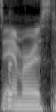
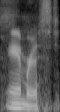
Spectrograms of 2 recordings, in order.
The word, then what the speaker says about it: Amherst: nearby is Smith college when you're saying that are you saying Amherst it's spell it's it's amorist it's amorist it's spelled Amherst SS say amist man people in the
